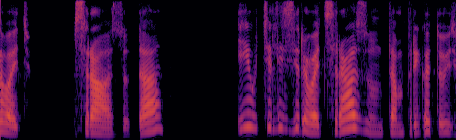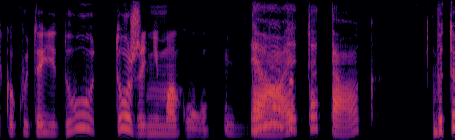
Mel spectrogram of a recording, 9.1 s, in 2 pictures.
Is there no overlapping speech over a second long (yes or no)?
yes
